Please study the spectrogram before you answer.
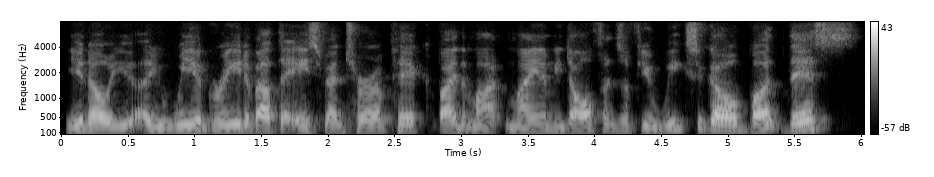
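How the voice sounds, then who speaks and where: A man's voice: medium pitch, moderate pace, a little mellow. Easygoing man with a mid-range voice. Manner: easygoing, emphatic, laughs along. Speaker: podcast co-host. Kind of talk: casual podcast chat and review.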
